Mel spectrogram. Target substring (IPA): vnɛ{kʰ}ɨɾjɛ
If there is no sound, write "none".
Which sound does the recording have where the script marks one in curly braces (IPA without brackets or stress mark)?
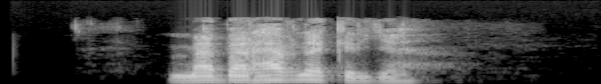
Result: k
